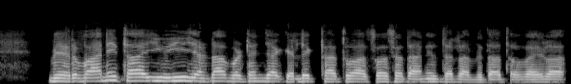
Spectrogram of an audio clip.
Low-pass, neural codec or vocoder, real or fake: 7.2 kHz; vocoder, 22.05 kHz, 80 mel bands, WaveNeXt; fake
